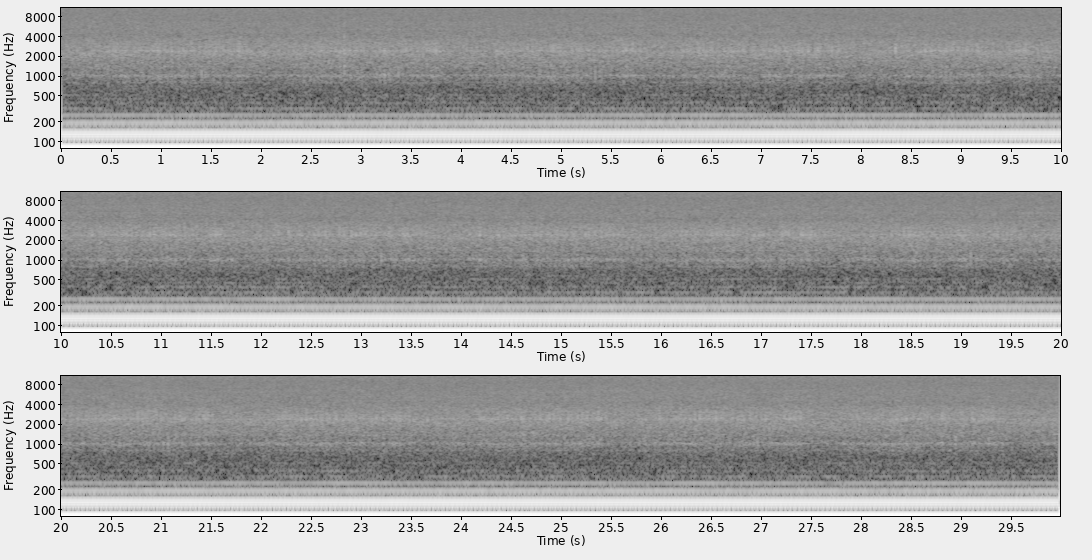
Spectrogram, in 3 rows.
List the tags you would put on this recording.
Sound effects > Other mechanisms, engines, machines
hum MKE600 Hypercardioid MKE-600 very-close-up very-close Shotgun-mic FR-AV2 side buzz Shotgun-microphone air Fan Sennheiser noise Tascam side-mic 3-blade Single-mic-mono humm 64hz

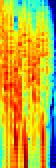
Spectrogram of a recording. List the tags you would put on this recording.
Instrument samples > Percussion
Glitch FX Digital Cymbal Effect

